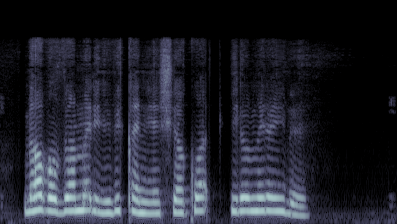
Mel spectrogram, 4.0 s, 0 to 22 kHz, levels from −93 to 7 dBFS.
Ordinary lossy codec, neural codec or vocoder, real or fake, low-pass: none; codec, 24 kHz, 0.9 kbps, WavTokenizer, medium music audio release; fake; 10.8 kHz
